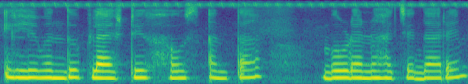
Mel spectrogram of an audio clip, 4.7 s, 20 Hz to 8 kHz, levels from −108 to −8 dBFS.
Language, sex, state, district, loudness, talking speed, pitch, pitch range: Kannada, female, Karnataka, Bidar, -16 LUFS, 90 wpm, 250 Hz, 240-255 Hz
